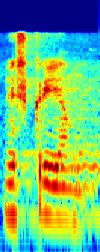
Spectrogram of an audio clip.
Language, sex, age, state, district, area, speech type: Sanskrit, male, 18-30, Karnataka, Shimoga, rural, read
